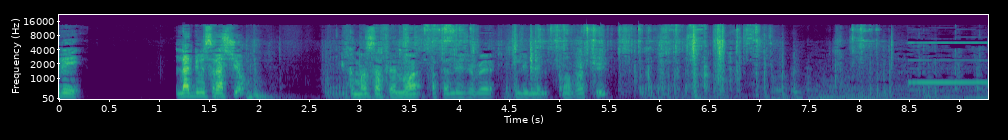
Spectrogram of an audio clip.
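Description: A young man talks with animation, close to the microphone.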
